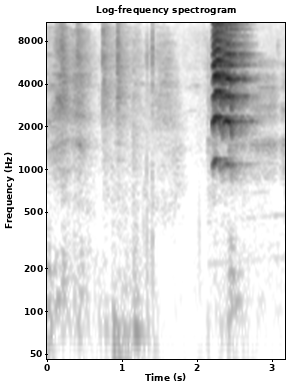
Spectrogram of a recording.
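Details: A pug, apparently reacting to a squeaking noise, gives a single sharp, high-pitched nasal whining cry tapering over about a second, after soft rustles and small bumps in a quiet indoor space.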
